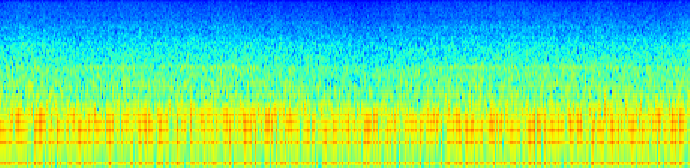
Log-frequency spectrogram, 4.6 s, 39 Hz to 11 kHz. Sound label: Transport Run Loop; Civ4 warlords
